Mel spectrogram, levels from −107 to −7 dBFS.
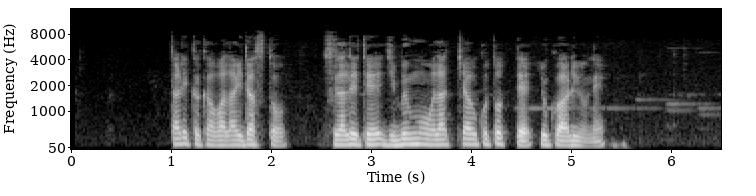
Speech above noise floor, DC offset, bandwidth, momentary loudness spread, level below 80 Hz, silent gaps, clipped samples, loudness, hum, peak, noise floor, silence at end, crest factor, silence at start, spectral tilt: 59 dB; under 0.1%; 7.8 kHz; 9 LU; -68 dBFS; none; under 0.1%; -27 LUFS; none; -10 dBFS; -85 dBFS; 1.05 s; 18 dB; 1 s; -8 dB/octave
